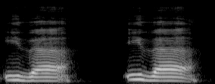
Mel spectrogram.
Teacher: ذال کو نرمی سے اور باریک ادا کرتے ہیں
